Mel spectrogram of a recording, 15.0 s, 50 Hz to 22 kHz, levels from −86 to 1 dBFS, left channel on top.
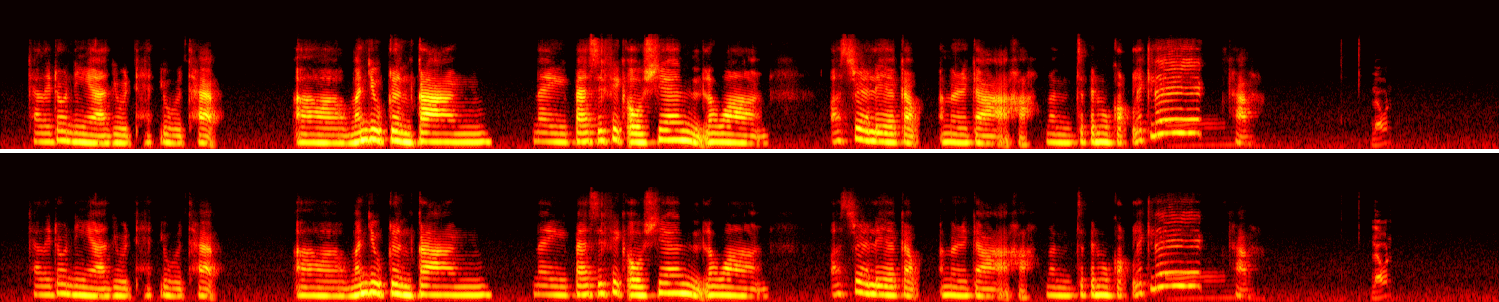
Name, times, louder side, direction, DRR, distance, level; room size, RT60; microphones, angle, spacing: voice 1, 0.3-2.2 2.9-4.9 5.3-7.7 8.3-12.0 12.3-12.6, left 3 dB, 35° left, 0.5 m, -22 dB
voice 2, 11.7-12.6 13.7-13.9, right 3 dB, 65° right, 5.5 m, -43 dB
head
